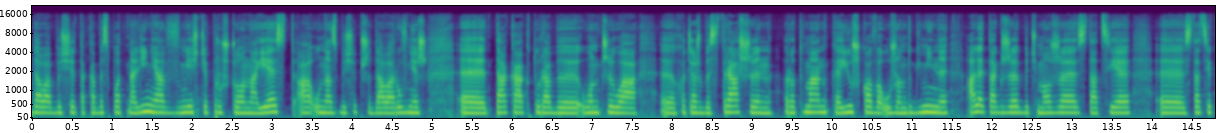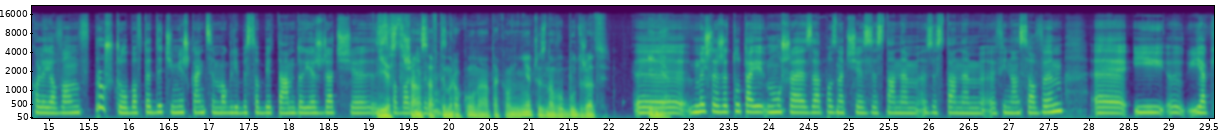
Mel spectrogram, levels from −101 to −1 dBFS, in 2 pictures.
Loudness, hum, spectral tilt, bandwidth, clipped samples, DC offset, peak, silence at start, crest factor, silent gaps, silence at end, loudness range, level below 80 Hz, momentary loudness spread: -19 LUFS; none; -4 dB/octave; 17 kHz; under 0.1%; under 0.1%; 0 dBFS; 0 s; 18 dB; none; 0 s; 2 LU; -40 dBFS; 6 LU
